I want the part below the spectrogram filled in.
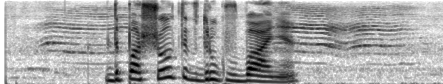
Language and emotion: Russian, angry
